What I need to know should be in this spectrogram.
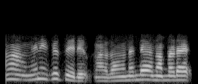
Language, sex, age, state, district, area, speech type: Malayalam, female, 45-60, Kerala, Idukki, rural, conversation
